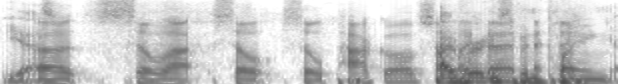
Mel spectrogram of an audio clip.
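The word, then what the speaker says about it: Tsyplakov: Hold up, Silpakov. I think that's how you pronounce his name. It's a T. It's the T is silent. Yes. Silpakov.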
